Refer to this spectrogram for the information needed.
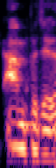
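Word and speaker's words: Ampadu: Obviously, Leicester have Ndidi, Drewsbury, Hall and Winks, but to have Ethan Apam, I think it's Amapadu, I think is how you say his name. I can't actually say his name. It's very weird. Amapadu, that's the one.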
